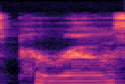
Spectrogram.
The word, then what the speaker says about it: Parrot: And then my last name is Perot, spelled like parrot, P-A-R-R-O-T, at higher-ed.ohio.gov.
